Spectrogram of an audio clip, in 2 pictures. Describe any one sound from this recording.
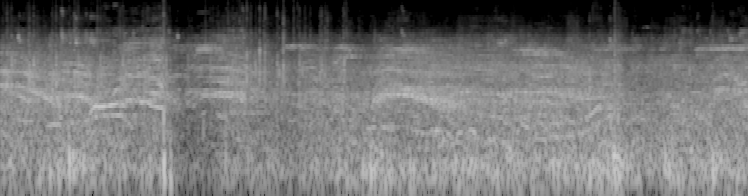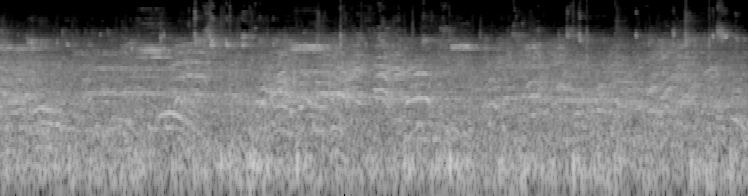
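Many voices chatter and shout throughout a large echoing hall.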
